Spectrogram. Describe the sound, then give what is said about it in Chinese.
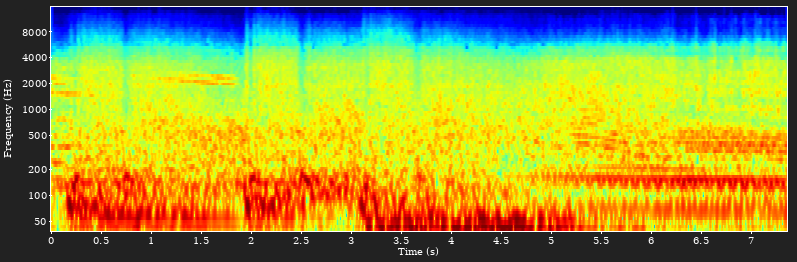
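A Stuka dive bomber dives with its siren fitted, a loud, dense roar of engine noise with heavy booms and a faint high whine running through the harsh, continuous din. “斯图卡式俯冲轰炸机装备有警报器，训练有素的飞行员在下降过程中必须忍受住高压，并在最后一刻向目标精确投放炸弹。”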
